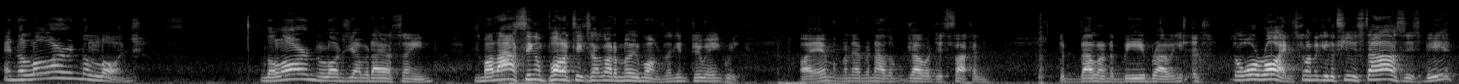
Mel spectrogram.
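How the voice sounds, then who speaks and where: A man's voice: a little high, expressive, brisk. An Australian man hosting his own show, ranting angrily and rambling, swearing constantly. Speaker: host. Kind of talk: profane rant to camera.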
